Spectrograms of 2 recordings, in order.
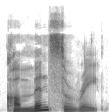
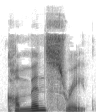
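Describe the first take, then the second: First: An extra 'uh' vowel is pronounced in the word. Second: The extra 'uh' vowel is dropped from the word. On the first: "With it" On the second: "Without it"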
